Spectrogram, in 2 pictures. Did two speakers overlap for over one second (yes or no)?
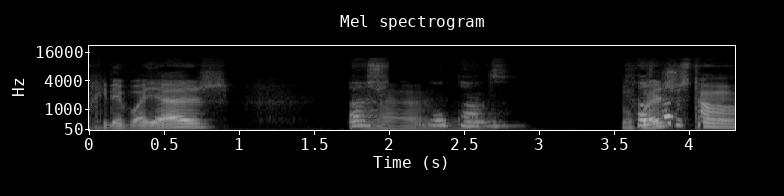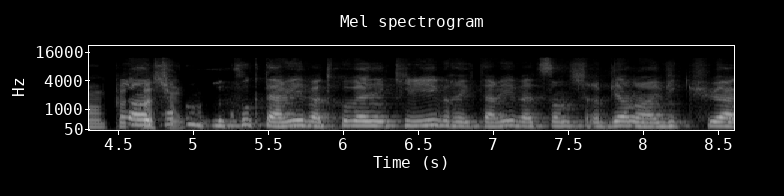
no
